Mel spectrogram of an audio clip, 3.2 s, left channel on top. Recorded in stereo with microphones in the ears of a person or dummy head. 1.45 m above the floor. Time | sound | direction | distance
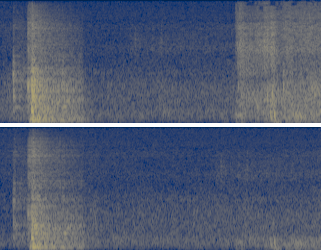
0.1 | a door slam | 35° left (ahead or behind) | 1.4 m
